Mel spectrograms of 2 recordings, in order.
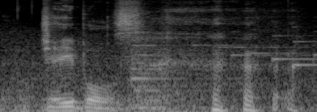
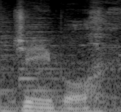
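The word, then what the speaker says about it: Gebel: you've decided to awaken Gables tell me you didn't do this oh it's even pronounced Jabil see I don't know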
